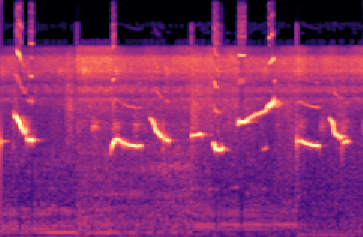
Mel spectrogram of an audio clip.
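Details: White-rumped shama song used to provoke other shamas into answering: a series of short, clear whistles, some rising, others falling, with brief gaps between phrases and a faint low rumble behind.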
